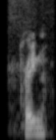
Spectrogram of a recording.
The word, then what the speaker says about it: Crichton: Crichton.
